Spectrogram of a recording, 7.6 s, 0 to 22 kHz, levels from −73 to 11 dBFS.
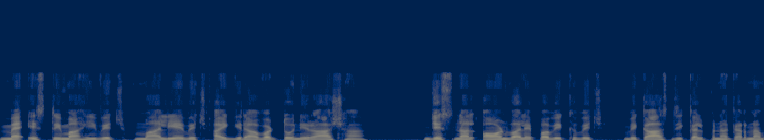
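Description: From start to finish the speech carries a rough, hissy halo and a smeared, underwater quality, with nothing at all above about 10.6 kHz. That's most likely Nellymoser compression, the old Flash microphone codec, and its damage is plainly audible. It codes short blocks at a fixed low number of bits per sample and fills weak bands with noise instead of real content, hence the fizz. The overall rate fits something around 44 kbps.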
